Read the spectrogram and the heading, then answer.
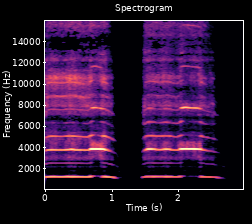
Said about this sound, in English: I hated him on sight and sound, and would be about to put my dog whistle to my lips and blow him off the face of Christmas, when suddenly he, with a violet wink put his whistle to his lips, and blew so stridently, so high, so exquisitely loud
